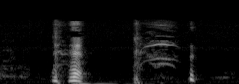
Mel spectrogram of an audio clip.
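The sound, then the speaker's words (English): A cat lets out a few short calls: a rough, harsh burst, then a rising-and-falling meow, and a brief final yelp, with quiet background between them and no talking. “Look at cat.”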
